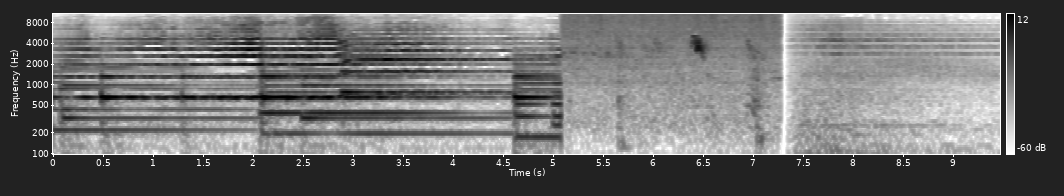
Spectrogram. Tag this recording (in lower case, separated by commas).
music, environmental noise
